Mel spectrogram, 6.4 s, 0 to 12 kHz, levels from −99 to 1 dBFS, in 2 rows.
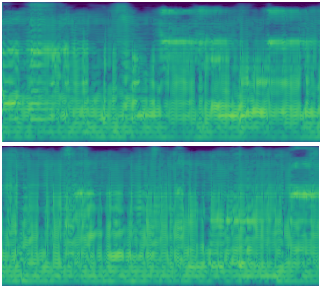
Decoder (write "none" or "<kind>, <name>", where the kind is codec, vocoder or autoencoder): vocoder, BigVGAN v2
